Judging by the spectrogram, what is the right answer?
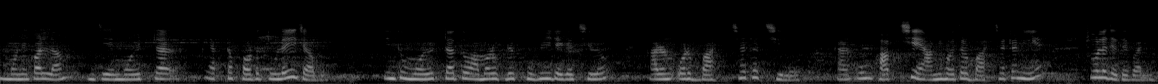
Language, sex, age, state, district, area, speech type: Bengali, female, 30-45, West Bengal, Birbhum, urban, spontaneous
